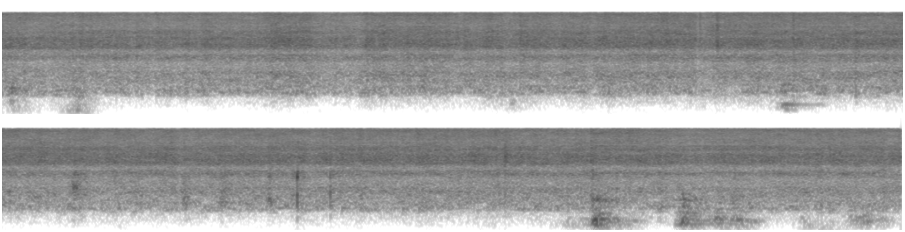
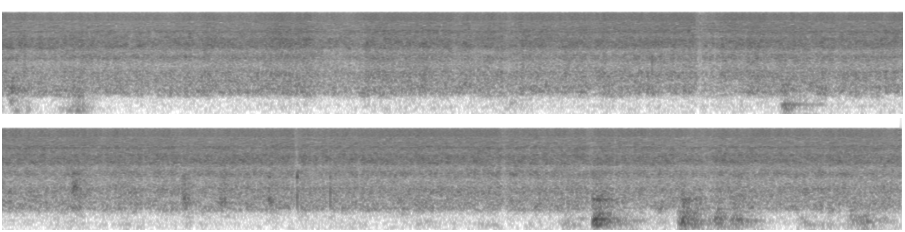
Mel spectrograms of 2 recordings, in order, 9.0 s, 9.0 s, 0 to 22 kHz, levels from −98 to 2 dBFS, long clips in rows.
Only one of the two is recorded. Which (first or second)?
second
